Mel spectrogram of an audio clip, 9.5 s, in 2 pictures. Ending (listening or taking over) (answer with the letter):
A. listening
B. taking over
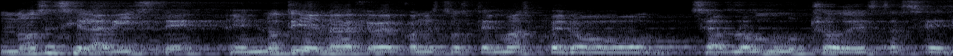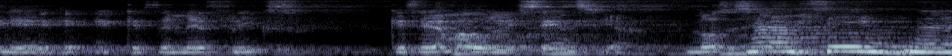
B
